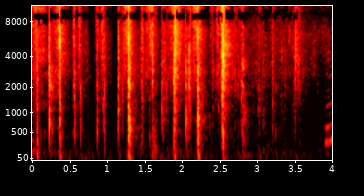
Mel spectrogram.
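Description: A tarot deck being shuffled by hand: a quick, irregular run of card flicks and clicks that thins out and fades near the end.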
